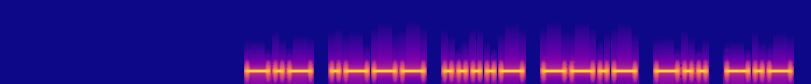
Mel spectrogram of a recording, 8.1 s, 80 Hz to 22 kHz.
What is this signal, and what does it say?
Morse code, heard as a keyed tone, about 17 wpm, 700 Hz. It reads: KJ4QDK
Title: USA Call Signs - 6 Characters - Repeated 3x - 17wpm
